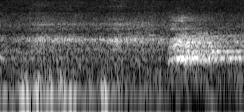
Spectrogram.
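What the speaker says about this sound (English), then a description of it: "hopefully the dogs are not being just like so loud from over here." Distant dogs bark and yip while playing, a few times, faint and playful, with a higher whining bark near the end.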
